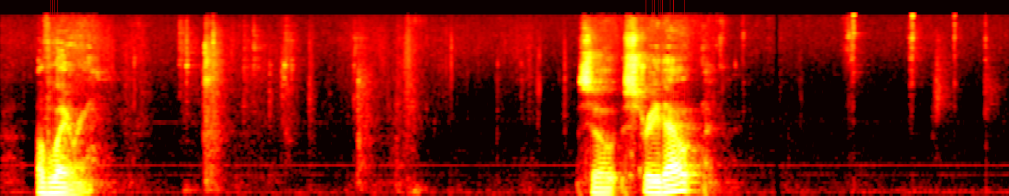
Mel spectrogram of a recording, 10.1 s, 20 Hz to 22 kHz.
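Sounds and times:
scissors snipping hair: 8.4 - 10.0.

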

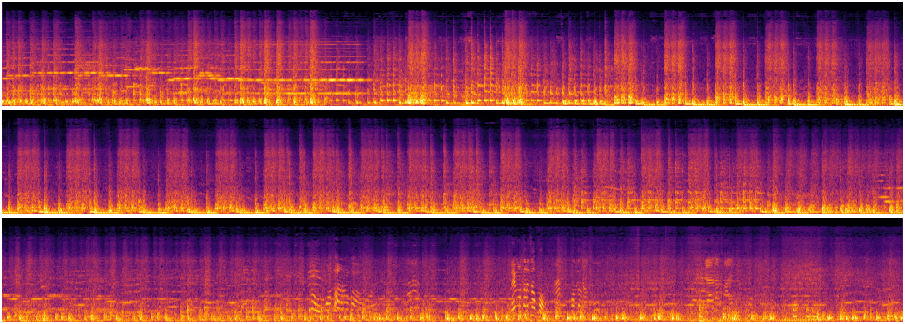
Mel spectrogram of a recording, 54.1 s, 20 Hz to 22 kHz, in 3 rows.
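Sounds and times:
held wind instrument note: 0.0 - 10.7
marching bass and snare drums: 0.0 - 54.0.

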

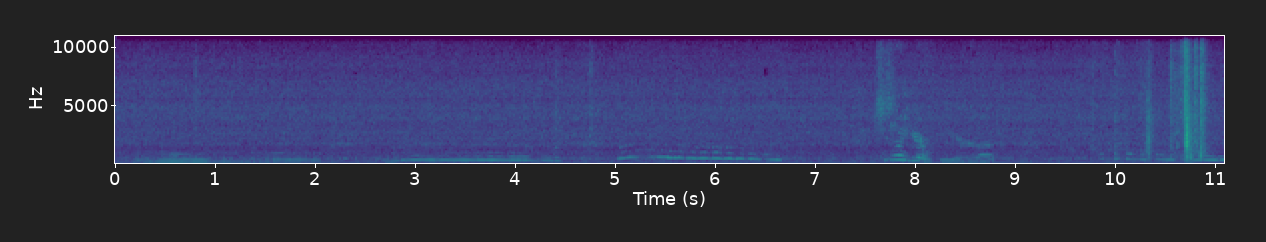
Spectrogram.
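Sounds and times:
woman moaning ghostly: 0.1 - 6.8.

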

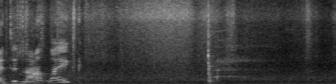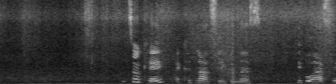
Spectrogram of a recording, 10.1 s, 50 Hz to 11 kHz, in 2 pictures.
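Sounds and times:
hammock fabric rustling: 0.0 - 10.0.

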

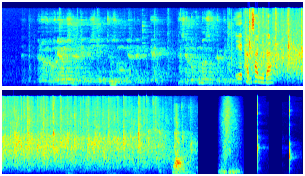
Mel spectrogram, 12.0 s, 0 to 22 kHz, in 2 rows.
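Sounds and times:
audience applauding: 1.0 - 10.0.

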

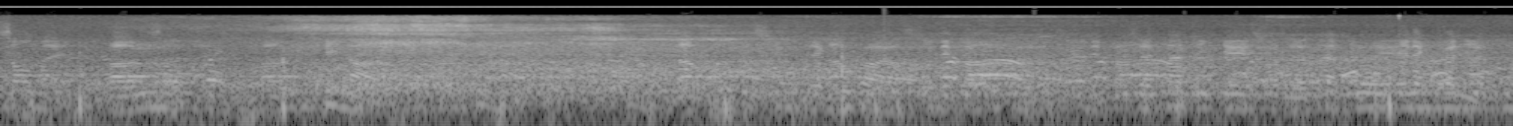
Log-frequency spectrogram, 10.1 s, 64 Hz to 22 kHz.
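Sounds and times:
steady background noise: 0.0 - 10.0
indistinct voices: 0.9 - 9.4
hiss: 1.5 - 6.5.

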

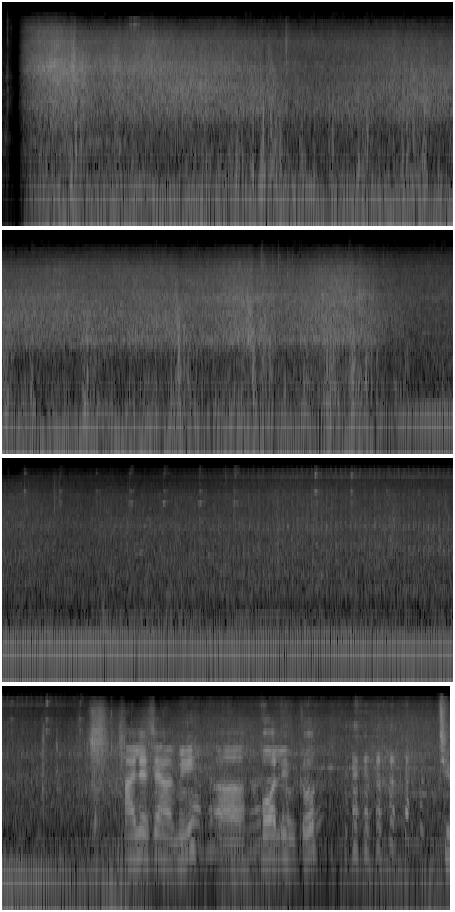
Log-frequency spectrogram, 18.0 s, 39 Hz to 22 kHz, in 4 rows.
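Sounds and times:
road traffic: 0.0 - 18.0
wind buffeting microphone: 0.2 - 18.0
steady low hum: 1.1 - 17.8.

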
